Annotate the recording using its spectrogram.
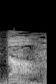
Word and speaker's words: Dahl: And incidentally, friends, Arlene Dahl is pronounced Dahl.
